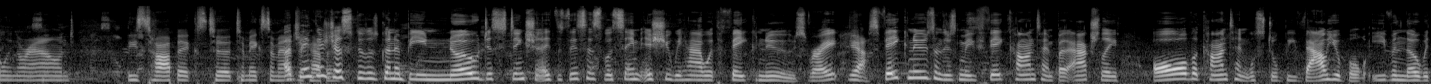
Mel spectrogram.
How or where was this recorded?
busy venue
